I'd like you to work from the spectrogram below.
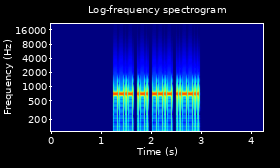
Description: Morse code, heard as a keyed tone, about 38 wpm, 700 Hz. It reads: QRQ?
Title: Q-Codes with Spoken Meaning - 40wpm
